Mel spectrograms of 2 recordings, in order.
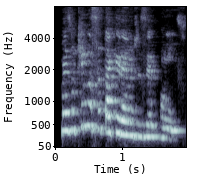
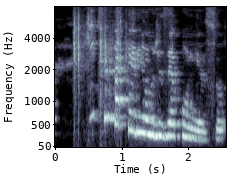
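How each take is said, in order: First: It sounds calm and composed. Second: It sounds aggressive and confrontational.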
